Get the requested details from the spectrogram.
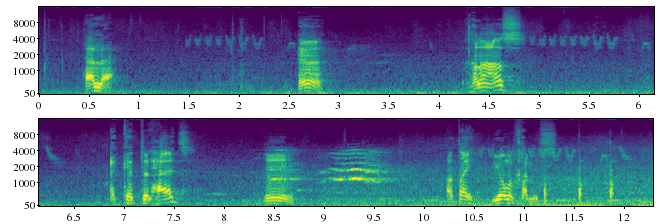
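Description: A man speaks into a phone in short bursts, close by.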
